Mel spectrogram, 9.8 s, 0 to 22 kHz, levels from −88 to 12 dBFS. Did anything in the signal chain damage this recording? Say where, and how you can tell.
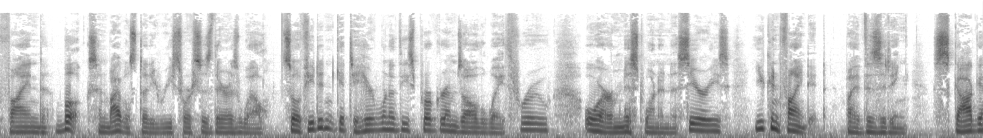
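Yes. DAB burbling from the broadcast reception and MP2 decoding stage: brief noise blips in single sub-bands sit over the speech at 0.47 to 0.53 s and again, longer, at 6.12 to 6.34 s. Weak reception let bit errors, at a rate of a few tenths of a percent, slip past error correction; corrupted samples put short noise blips in individual sub-bands, and corrupted scale factors make sub-bands jump in level for up to a frame. A spectrogram shows isolated bright rectangular blocks in narrow bands, and the waveform shows sudden bursts.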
